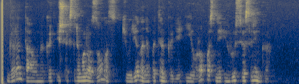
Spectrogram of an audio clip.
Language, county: Lithuanian, Vilnius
